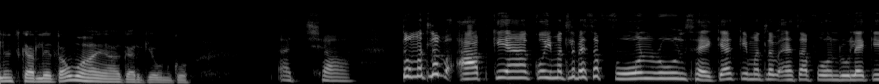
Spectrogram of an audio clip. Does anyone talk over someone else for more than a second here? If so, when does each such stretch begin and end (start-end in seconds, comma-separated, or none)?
none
